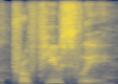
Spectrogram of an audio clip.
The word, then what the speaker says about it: profusely: This word here is profusely. Stress right here on you. Profusely.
